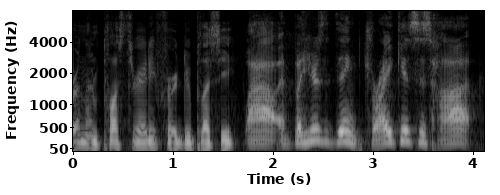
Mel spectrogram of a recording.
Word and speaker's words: du Plessis: All right, next next we got Whitaker versus Dricus du Plessis. Ooh, Dricus Duplessis? Duplessis.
